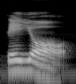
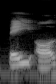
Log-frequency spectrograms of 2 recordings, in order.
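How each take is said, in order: First: A y sound joins the two words together. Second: The two words are said separately, without a link. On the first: "karena ada linking kita katakan pay all" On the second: "Ini secara normalnya pay all"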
